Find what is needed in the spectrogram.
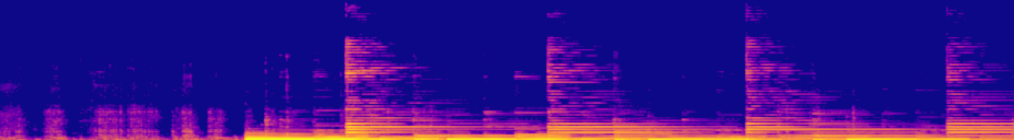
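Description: Acoustic guitar playing a slow introduction: after a quiet start, chords come in about two and a half seconds in and are struck about once a second, each left ringing into the next.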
